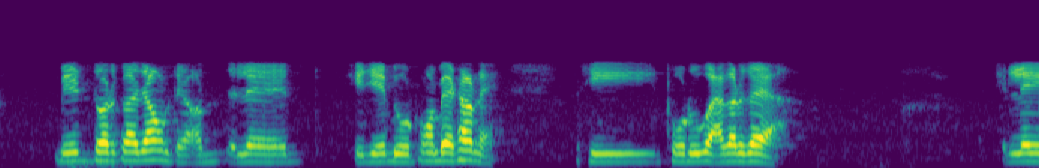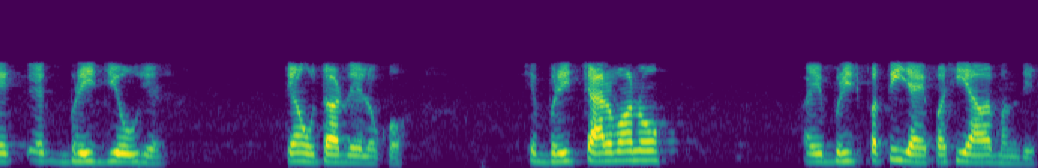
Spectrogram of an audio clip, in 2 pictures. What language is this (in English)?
Gujarati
